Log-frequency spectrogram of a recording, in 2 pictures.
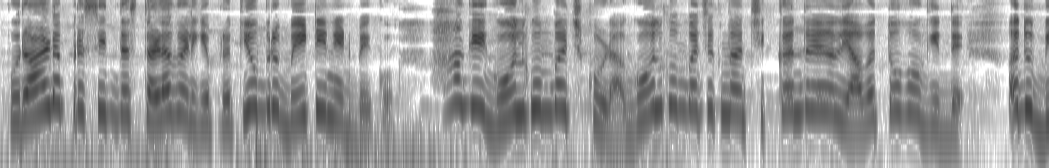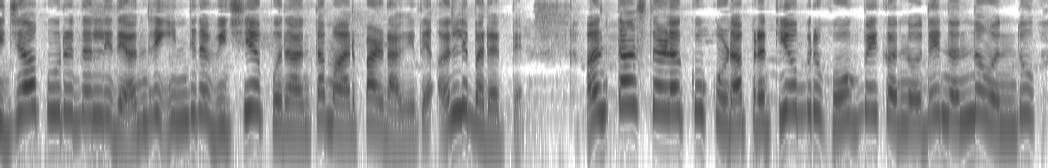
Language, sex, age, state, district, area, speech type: Kannada, female, 18-30, Karnataka, Uttara Kannada, rural, spontaneous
